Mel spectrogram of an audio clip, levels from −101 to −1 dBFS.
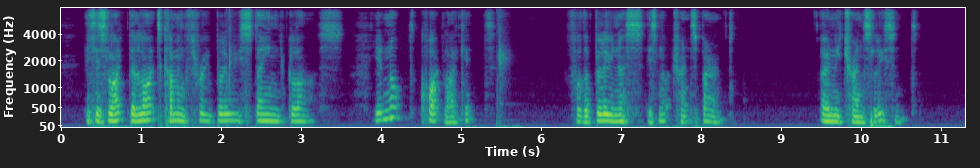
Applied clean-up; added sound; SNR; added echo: neural separator model SepFormer DNS4.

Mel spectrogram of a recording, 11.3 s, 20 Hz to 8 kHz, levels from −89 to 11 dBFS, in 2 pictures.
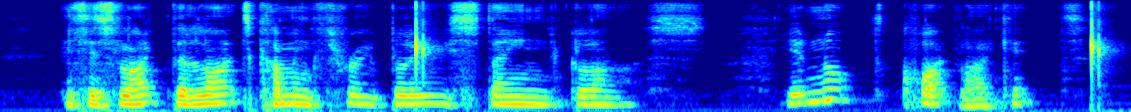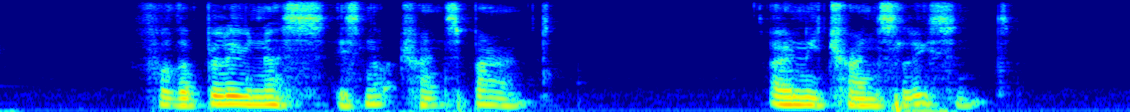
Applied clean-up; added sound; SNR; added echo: none; Finger snapping; 10 dB; reverberation time 0.2 s.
